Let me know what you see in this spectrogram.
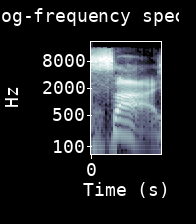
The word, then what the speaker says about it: Tsai: Oh, I thought it was Kai. That's how I was pronouncing it in my head. – Tsai, C-A-I, right. Like T-S.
